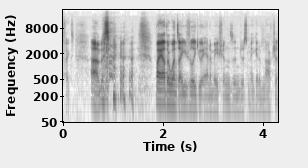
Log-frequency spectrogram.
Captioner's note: chuckles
